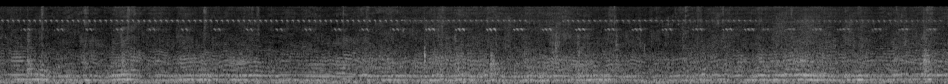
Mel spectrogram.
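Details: Many busy bees at a local bee box hum together in a steady, low, droning buzz that never pauses; bee.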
